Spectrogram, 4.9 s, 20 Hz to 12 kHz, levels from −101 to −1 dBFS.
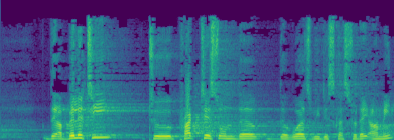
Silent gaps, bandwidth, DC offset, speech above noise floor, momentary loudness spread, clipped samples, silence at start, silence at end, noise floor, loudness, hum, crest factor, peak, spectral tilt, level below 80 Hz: none; 11 kHz; under 0.1%; 28 dB; 10 LU; under 0.1%; 0 s; 0 s; -48 dBFS; -20 LUFS; none; 16 dB; -4 dBFS; -4.5 dB/octave; -56 dBFS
